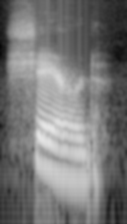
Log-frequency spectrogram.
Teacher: This one has 1 syllable. It may look like it should have 2 syllables, but in fact we only pronounce the 1 vowel sound, air.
